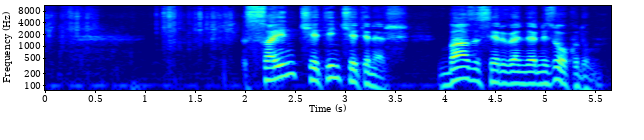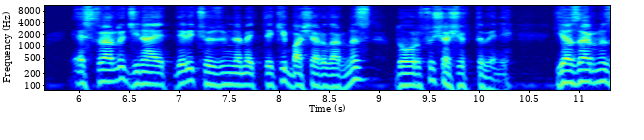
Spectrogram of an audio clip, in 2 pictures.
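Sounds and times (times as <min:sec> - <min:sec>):
paper letter crinkling as it is unfolded: 0:00.0 - 0:02.2
speech: 0:02.1 - 0:11.3.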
